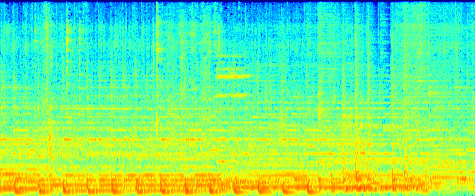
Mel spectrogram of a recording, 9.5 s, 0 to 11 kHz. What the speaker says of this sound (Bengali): এখন দিয়ে দিচ্ছি অল্প একটু শাহি গরম মশলা পাউডার। আরও 10 মিনিট এরকমভাবে কষিয়ে নিচ্ছি।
